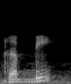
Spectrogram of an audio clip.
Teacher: عربی کے اندر ہے ربی, یعنی با کے نیچے جب زیر پڑھیں گے تو بی پڑھیں گے, یہ مجہول انداز میں نہیں پڑھیں گے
